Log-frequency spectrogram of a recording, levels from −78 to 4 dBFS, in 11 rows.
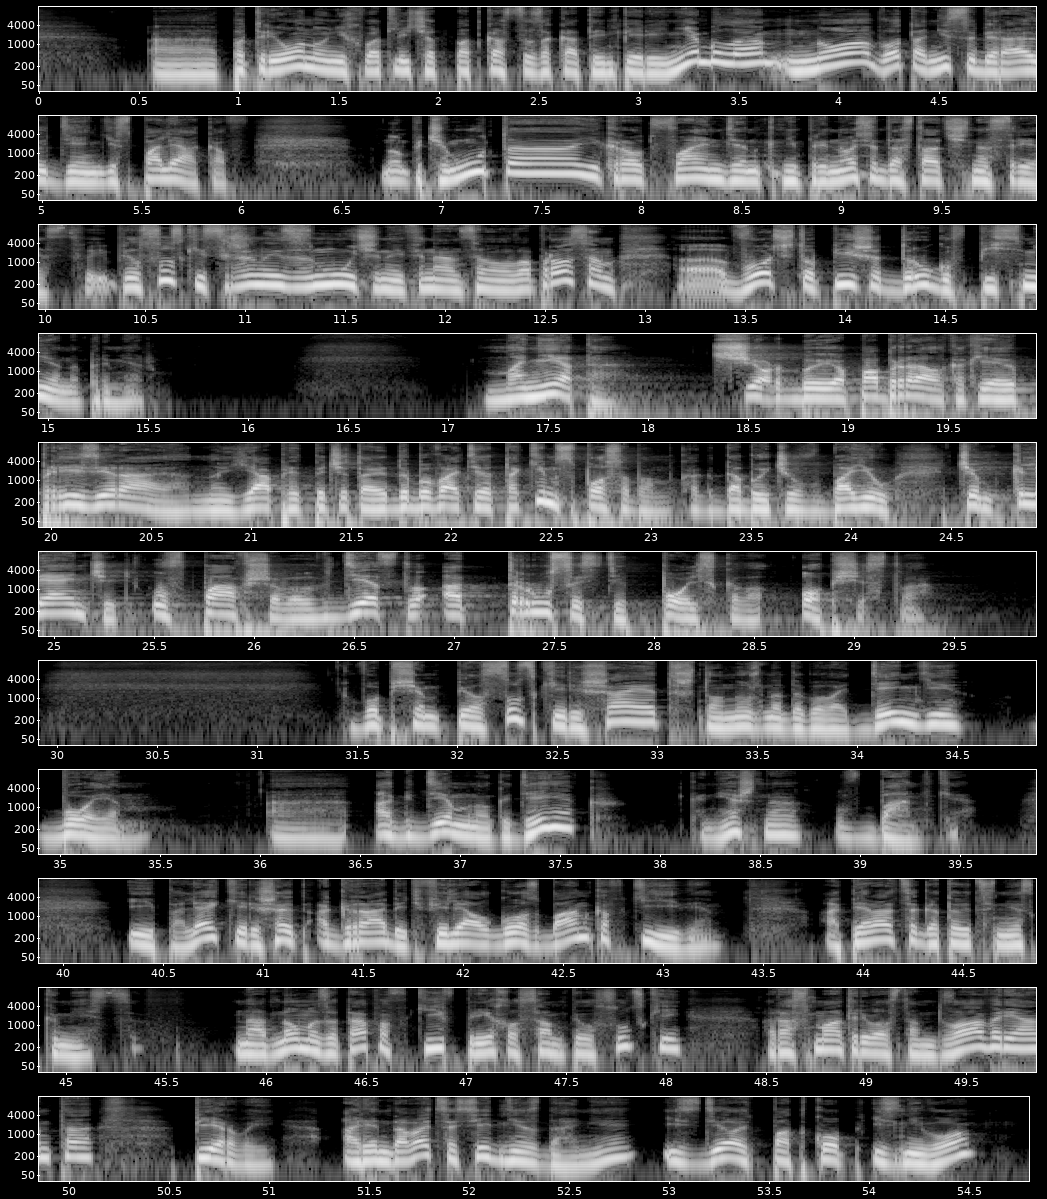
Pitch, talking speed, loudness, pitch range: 140 Hz, 130 wpm, -13 LUFS, 120-165 Hz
